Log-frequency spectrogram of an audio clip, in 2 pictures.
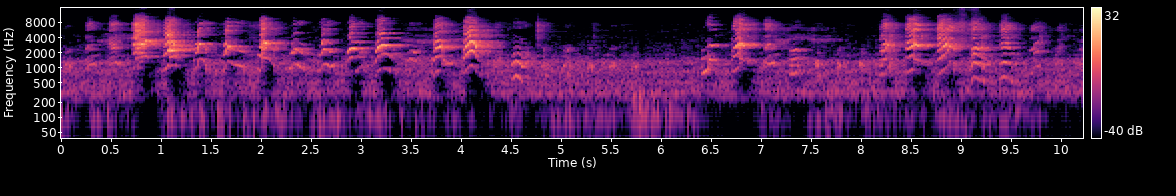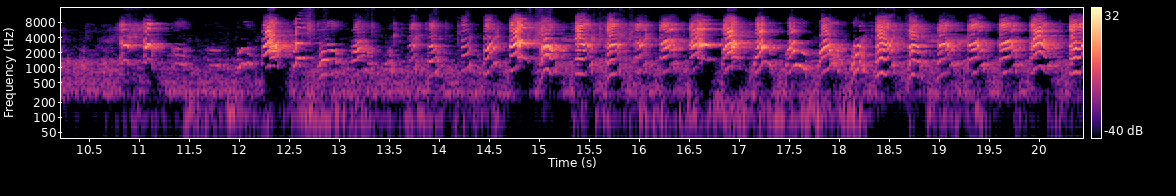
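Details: Puppies squealing and yipping almost nonstop, short high-pitched squeaks crowding over one another in busy bursts separated by brief lulls.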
